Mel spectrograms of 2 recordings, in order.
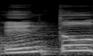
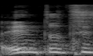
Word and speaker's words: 遠投: 学生あるよあ遠投って読むんだ煙突じゃなかったぷぷプププ遠投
